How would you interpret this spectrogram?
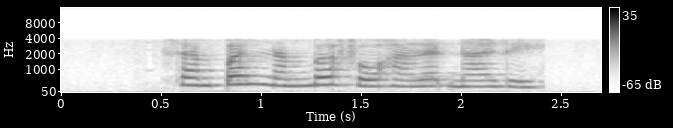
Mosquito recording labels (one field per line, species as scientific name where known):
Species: no mosquito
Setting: cup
